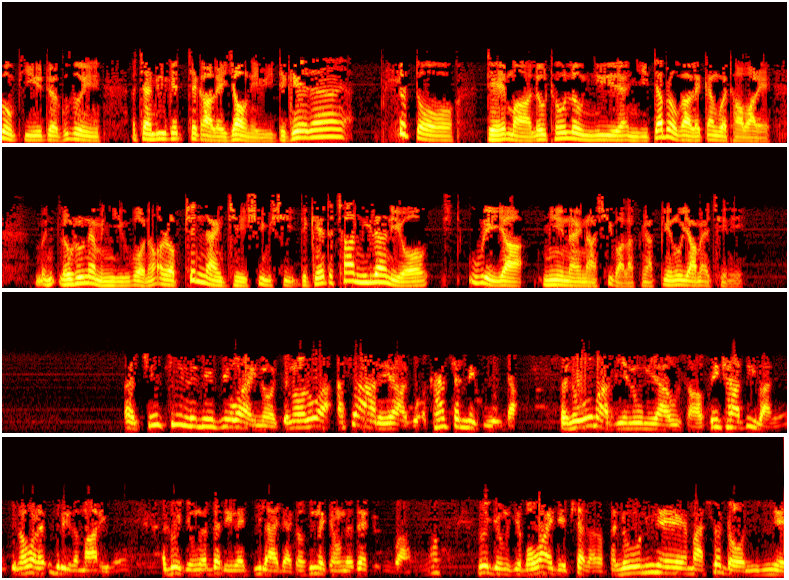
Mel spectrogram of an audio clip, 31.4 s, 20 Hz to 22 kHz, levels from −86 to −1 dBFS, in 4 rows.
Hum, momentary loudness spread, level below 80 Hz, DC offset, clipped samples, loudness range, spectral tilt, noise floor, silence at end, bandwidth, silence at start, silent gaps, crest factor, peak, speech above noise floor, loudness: none; 10 LU; -58 dBFS; under 0.1%; under 0.1%; 6 LU; -5 dB/octave; -63 dBFS; 0 s; 5.6 kHz; 0 s; none; 20 dB; 0 dBFS; 43 dB; -21 LUFS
